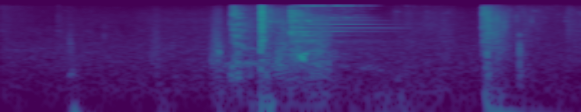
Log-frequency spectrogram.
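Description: A thrown stone strikes wood with a loud crack.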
